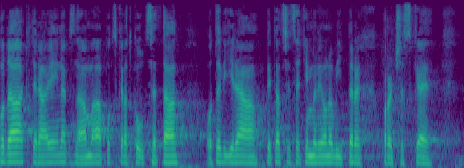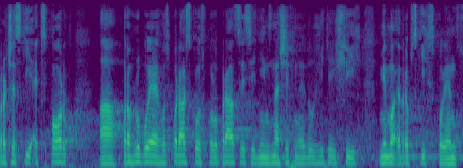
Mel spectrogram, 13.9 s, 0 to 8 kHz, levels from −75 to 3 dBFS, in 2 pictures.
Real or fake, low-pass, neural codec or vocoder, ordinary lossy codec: fake; 7.2 kHz; codec, 16 kHz, 2 kbps, FunCodec, trained on Chinese and English, 25 frames a second; MP3, 32 kbps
